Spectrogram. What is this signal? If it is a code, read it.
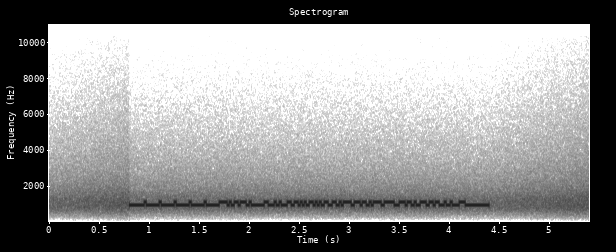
RTTY (50 baud, 170 Hz shift), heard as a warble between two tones, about 1020 Hz centre. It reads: CURRIE ET AL.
